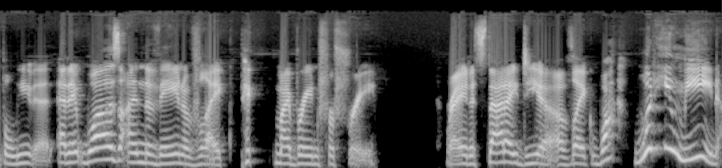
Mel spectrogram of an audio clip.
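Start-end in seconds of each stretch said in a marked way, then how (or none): 5.9-7.2 a higher, louder, shocked "what do you mean"; a retold gasp of disbelief; horrified disbelief. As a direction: replay the shock of reading that email. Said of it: "I was horrified".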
